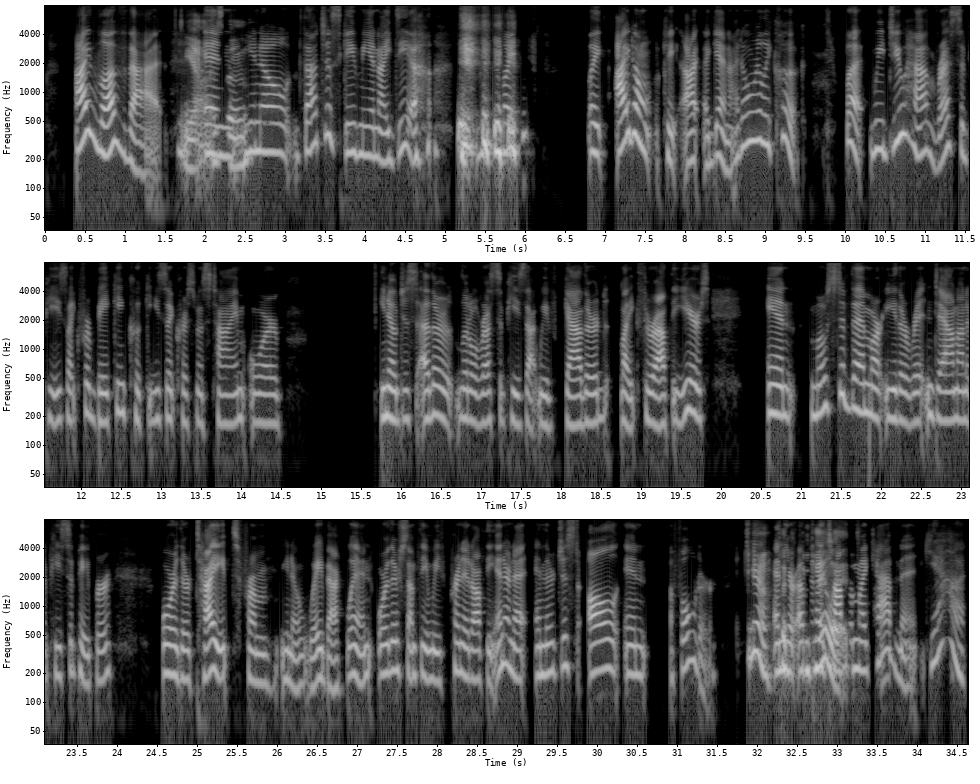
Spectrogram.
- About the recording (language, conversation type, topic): English, unstructured, Which simple, nourishing meals bring you comfort, and what stories or rituals make them special?
- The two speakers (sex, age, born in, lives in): female, 45-49, United States, United States; female, 55-59, United States, United States
- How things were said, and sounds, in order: chuckle; laugh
